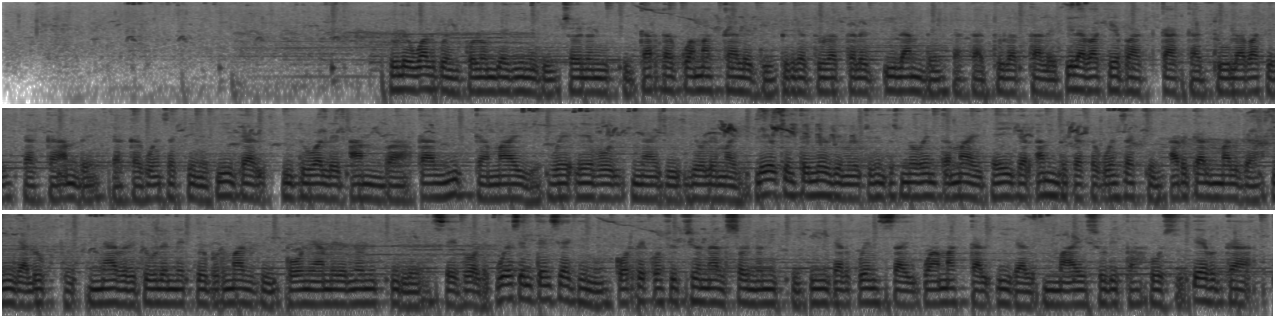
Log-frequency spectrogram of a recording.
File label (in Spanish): gunadule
